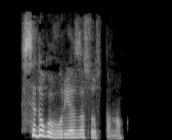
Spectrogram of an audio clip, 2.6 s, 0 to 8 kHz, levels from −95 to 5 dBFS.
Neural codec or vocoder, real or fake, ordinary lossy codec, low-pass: vocoder, 24 kHz, 100 mel bands, Vocos; fake; MP3, 48 kbps; 7.2 kHz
